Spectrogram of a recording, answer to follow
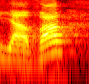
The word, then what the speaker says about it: Yahvah: première partie c'est ya mais sur la deuxième partie l'ont changé en V alors que nous avons vu dans la Bible hébreu tout à l'heure c'est yava quand on le prononce il y a la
